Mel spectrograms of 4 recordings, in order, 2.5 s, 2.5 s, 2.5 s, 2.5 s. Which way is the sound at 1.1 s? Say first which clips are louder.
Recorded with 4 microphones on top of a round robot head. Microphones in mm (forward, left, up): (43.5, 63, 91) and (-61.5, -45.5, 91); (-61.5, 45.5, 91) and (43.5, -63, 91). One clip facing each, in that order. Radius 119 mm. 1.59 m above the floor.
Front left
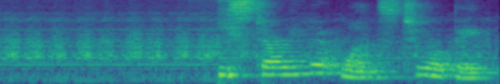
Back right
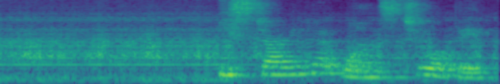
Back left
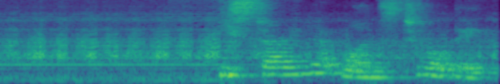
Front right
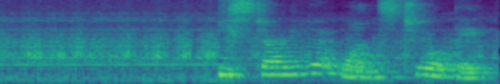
Front left 4 dB, front right 2 dB; 5° right.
